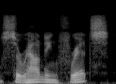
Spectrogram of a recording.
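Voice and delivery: ordinary delivery

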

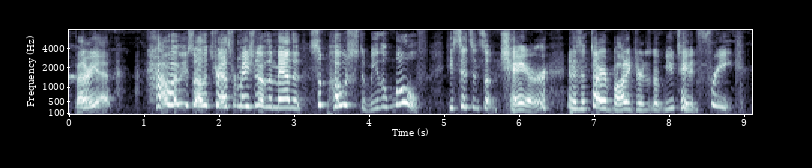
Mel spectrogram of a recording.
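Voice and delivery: put-on high, loud, laughing teen rant; outraged teen fan. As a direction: rant like an outraged teenage fangirl. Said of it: "teenage Twihard voice".

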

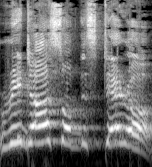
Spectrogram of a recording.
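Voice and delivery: high, imploring cry for help; urgent plea. A narrator's reading. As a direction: beg urgently, pitched well above narration. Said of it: "they urged, imploring the great magician".

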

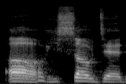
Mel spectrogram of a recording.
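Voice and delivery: usual speaking voice

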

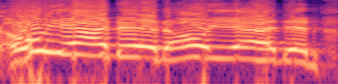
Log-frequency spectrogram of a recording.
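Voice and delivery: high, loud taunting boast; defiant gloating. Acted. Comic flaunting banned words to objectors, defiant gloating.

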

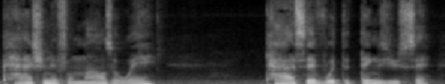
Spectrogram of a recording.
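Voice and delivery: moved to tears by the song, quietly reciting; tearful quoting. Retold or imitated. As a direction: murmur the lyric as if choking up. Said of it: "I start fucking crying".

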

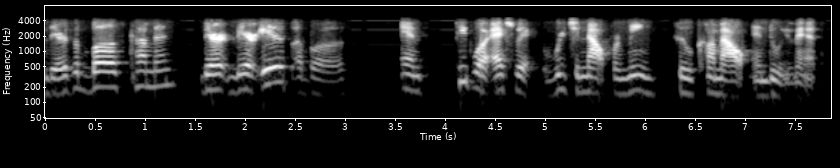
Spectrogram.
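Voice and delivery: normal talking voice

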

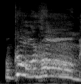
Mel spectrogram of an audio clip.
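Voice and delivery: very high, loud wail; whiny Yamcha. Retold or imitated. Yamcha running away after his tooth got chipped, high-pitched wail. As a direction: cry it out like a kid running home.

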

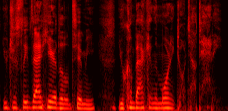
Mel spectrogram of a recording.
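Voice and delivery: low, soft teacher sharing a secret; conspiratorial hush. Acted. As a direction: hush a child, dropping toward a whisper. Acts teacher secretly hushing little Timmy.

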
